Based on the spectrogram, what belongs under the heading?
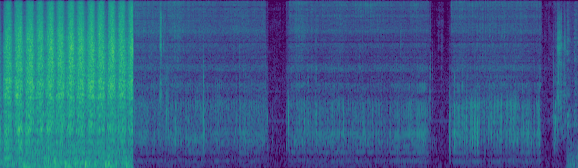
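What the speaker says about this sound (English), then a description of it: "And then use some sandpaper." Sandpaper rubs a wooden guitar head plate inlay for a fretless guitar, a rapid, loud back-and-forth scraping for about two seconds, then a much fainter hiss of handling and light rubbing.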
